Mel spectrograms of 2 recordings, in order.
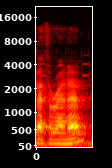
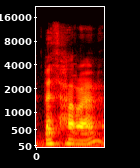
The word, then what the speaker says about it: Beth Haran: nothing going on at bethan Beth haran I should say that's the correct pronunciation I believe can you please this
